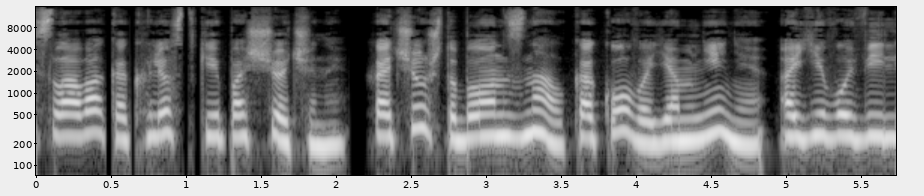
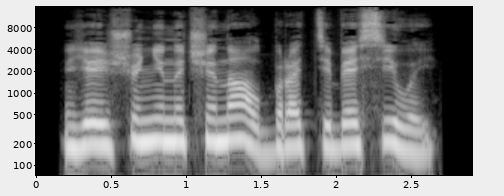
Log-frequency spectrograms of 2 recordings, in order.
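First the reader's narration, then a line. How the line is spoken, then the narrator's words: Cold clipped words. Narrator (Russian): холодно чеканит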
